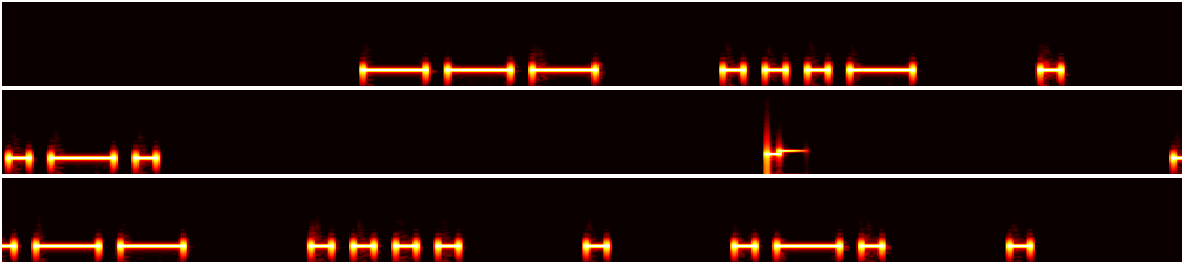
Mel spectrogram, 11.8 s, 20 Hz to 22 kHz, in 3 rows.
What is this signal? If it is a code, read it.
Morse code, heard as a keyed tone, about 17 wpm, spaced as for 12 wpm, 700 Hz. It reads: OVER WHERE
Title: 2x Character Spacing - Top 200 Words - 17wpm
